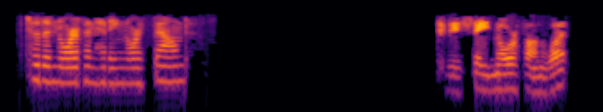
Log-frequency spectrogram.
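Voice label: Police Department Dispatch, scanner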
